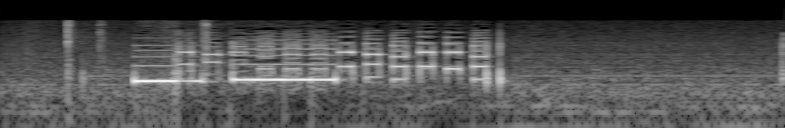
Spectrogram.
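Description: Telephone keypad dialing tones ring out while a call is placed again: two longer tones followed by a quick run of short, evenly spaced beeps, loud and clear with no voices.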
